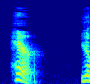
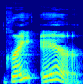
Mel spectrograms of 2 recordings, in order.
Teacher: You're like really just like pushing air quickly out of your throat to start the word. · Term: H sound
